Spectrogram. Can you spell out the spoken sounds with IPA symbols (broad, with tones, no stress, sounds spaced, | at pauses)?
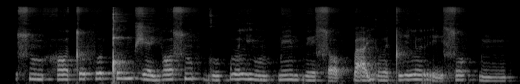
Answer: s ũ˩ h ɔ˩ t ʊ˦ f ʊ˦ ǃ u˦ m ʒ ɛ˩ j ɔ˦ s ũ˦ f ɡ u˩ ɓ ʊ˦ l j ũ˩ l k͡p ẽ˦ b e˩ s ɔ̰˩ k͡p a̰˦ j ʊ˩ ə̯ t i˦ l ʊ˦ r ḭ˩ s o˦ k͡p ẽ˩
